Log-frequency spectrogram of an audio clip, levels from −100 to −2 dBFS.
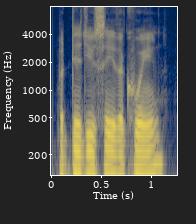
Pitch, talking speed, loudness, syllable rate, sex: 110 Hz, 285 wpm, -14 LUFS, 5.7 syllables/s, male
